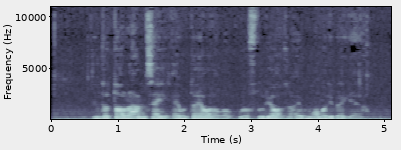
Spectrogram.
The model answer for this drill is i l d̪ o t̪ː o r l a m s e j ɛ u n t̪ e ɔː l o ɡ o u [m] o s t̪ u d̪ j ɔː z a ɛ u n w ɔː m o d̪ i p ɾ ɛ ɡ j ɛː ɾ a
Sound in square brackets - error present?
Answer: yes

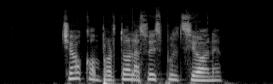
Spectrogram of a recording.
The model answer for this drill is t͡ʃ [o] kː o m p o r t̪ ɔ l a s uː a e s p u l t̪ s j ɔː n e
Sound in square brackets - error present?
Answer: yes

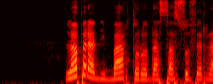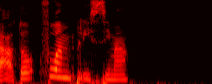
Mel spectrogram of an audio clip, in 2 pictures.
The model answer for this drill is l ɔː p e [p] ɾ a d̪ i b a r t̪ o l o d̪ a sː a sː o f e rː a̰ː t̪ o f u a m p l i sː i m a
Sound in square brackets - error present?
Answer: yes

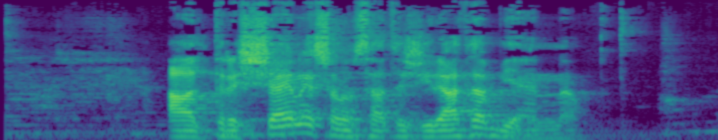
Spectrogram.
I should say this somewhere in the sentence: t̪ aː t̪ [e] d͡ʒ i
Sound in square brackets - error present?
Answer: no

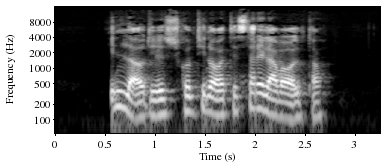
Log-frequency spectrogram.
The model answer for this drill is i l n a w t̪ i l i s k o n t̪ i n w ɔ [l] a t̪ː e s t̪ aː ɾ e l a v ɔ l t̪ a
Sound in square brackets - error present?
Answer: yes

